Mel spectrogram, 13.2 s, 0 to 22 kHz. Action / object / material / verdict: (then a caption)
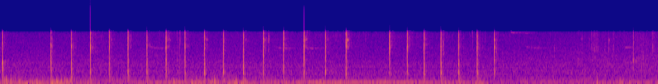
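strike / living oak tree trunk / wood / none. A hatchet chops repeatedly into the rough bark of a large, solid, living oak trunk marked with an orange flagging ribbon, while the other hand rests flat on the trunk, hunting for oak wilt pressure pads. About 26 sharp, bright, dry chops with no ring come in a loosely steady rhythm over a low background rumble. They stop near the ten-second mark, followed by a few faint taps.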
